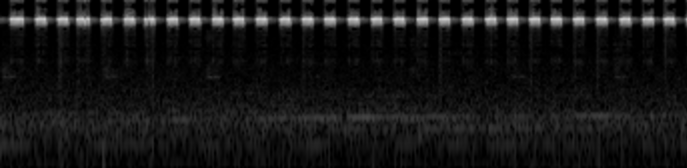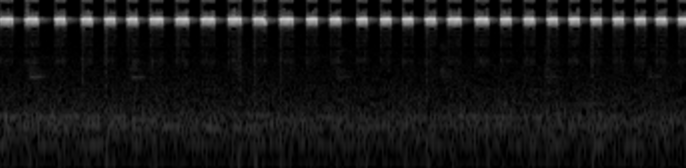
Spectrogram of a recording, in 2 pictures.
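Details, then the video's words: A male cricket gives a long run of high, clipped chirps at a steady pace of about four per second with a faint overtone. No other sounds. "Cricket Chirping Sound Effect"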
